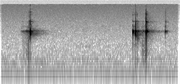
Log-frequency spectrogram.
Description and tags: Trinket jar open and close
close, closing, jar, clunk, open, Trinket, opening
